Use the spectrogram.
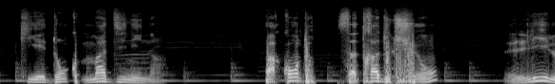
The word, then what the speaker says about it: Madinina: Par l'oral, dans la langue créole, nous avons conservé la bonne prononciation qui est donc Madinina.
